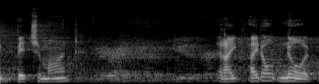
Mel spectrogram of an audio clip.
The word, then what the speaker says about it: Bitumont: Valley gas plant, Green Hill mine site, and Bitumont, the cost in 2023-24 was higher than originally anticipated. The Honourable Member. Did you say Bitumont?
